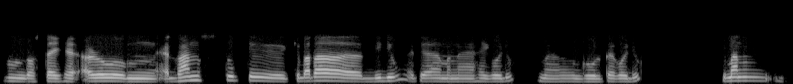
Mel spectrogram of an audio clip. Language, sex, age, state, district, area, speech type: Assamese, male, 18-30, Assam, Charaideo, rural, conversation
